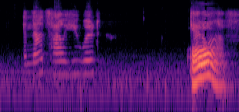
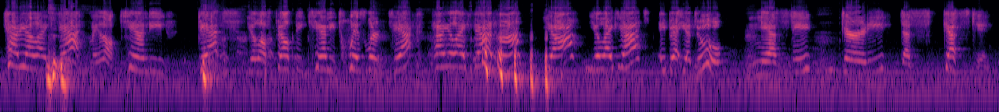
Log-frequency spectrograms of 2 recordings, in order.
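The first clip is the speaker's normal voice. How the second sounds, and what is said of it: Mocking motherly scolding voice. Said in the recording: “doing my mom voice.”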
